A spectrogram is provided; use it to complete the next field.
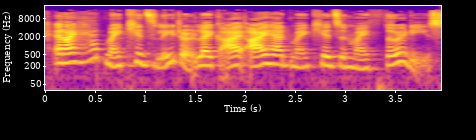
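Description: At a fairly slow pace, this is a normal speaking voice with ordinary pitch variation. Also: woman. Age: 40s. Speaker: physician. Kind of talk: interview.

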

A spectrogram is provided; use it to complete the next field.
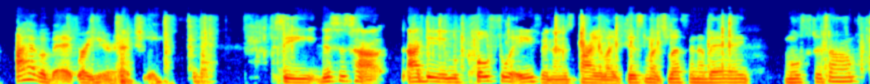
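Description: Someone with an American accent speaks at a moderate pace while music plays in the background. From New Jersey. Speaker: podcast host. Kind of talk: casual banter, stoner podcast chat. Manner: casual, profane, joking.

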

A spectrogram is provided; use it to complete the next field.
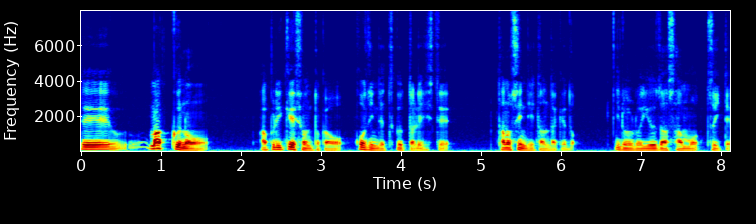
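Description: With long, frequent pauses and a relaxed tone, a man speaks at a moderate pace and a fairly low pitch, his intonation lively. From western Japan (Hyogo, later Fukuoka). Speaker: podcaster and hobby app developer. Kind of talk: casual late-night solo monologue. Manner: halting, many fillers and self-corrections; relaxed, laughing often.

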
